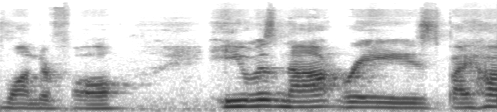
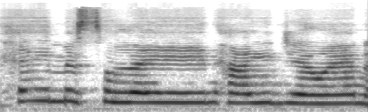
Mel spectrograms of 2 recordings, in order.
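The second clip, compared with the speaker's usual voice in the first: high, sing-out cheery hello; big high-pitched welcome, imitated; happy man's greeting; 12 semitones higher, 4 dB louder than usual. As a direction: imitate a delighted man greeting a favorite. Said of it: "happiest little man you've ever met".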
